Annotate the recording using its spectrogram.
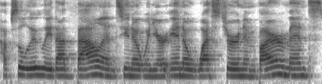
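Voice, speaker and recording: An American accent from a female speaker at a medium pitch. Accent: sounds native-born American. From USA, immigrated in early childhood. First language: not English. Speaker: skincare business founder. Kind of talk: casual interview.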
